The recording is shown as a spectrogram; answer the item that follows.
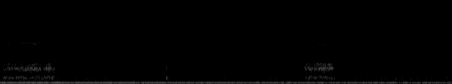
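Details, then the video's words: Owl pair bonding in a nest box, recorded May 9, 2011: two short, hoarse, harmonic call notes about three seconds apart against a steady low mechanical hum. "Roy and Dale in the box bonding and kissing"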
